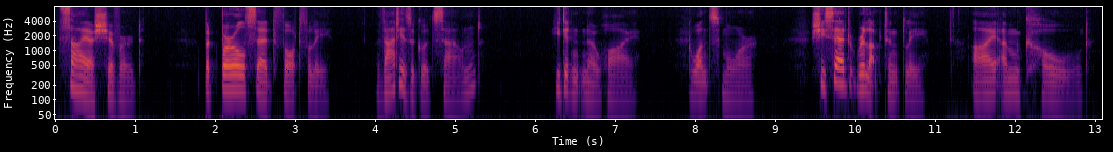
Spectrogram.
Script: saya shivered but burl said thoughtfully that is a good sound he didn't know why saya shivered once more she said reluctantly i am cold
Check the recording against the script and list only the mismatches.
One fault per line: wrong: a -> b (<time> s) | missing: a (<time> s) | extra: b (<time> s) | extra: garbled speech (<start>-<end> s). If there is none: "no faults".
missing: saya shivered (7.3 s)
